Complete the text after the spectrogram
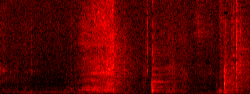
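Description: A utility knife scores along a board with a scratchy rasp.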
